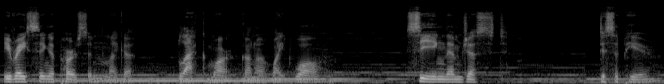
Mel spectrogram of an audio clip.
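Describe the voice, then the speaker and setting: An actor playing a controlled, secretly murderous male therapy patient in an audio drama, speaking in a deliberate, halting, guarded way. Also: mid-range voice, steady tone, close to an everyday voice. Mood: brooding, intense. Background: music.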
